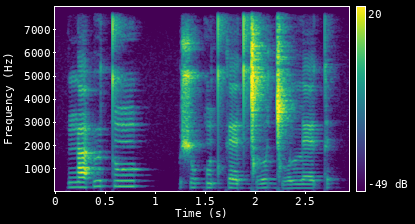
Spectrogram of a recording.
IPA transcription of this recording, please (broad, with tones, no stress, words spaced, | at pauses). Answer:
ŋa˧ʔɯ˦tːõ˦ | ʃo˨kõ˨tkɛː˨t ɡ͡ǀɤː˧ɡ͡ǀo˨lːɛ˨t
